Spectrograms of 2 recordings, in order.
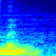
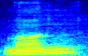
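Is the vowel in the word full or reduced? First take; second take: reduced; full. First: The word is said unstressed with a reduced vowel. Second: The word is said stressed with a full vowel. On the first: It is appended to the end of another word. "it would become unstressed ... it would just become min" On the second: It stands alone as a word. "you have the word man"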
